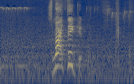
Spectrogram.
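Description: A young man calls out loudly outdoors.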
